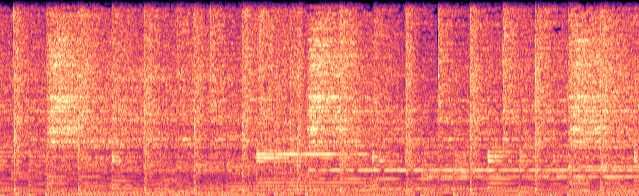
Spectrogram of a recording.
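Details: Loud rock music with driving drums and distorted guitar throughout, with no animal sound.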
